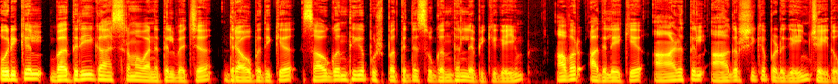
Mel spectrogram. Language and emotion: Malayalam, neutral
